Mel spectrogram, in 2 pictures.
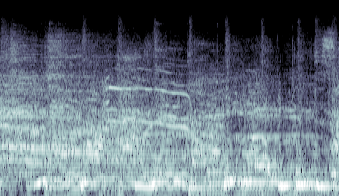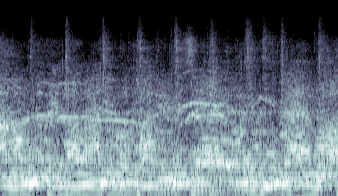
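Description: Live pop band playing loud through a PA with a steady drum beat and bass, while a crowd cheers and shouts.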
